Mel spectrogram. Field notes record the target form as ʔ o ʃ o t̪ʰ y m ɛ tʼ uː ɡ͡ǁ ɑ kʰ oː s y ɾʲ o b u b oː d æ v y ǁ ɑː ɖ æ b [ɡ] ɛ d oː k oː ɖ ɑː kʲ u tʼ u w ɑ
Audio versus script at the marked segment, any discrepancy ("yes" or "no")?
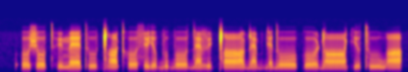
no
